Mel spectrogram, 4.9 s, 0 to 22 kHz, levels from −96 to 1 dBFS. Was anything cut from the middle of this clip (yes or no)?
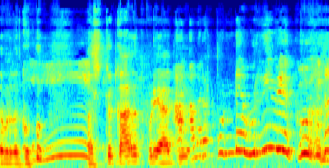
no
